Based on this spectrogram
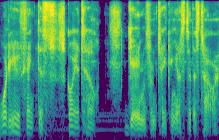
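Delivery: stage whisper in a put-on character voice. Voicing a character leaning in to the others: half-whispering in character. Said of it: "to whisper it more than anything".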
